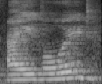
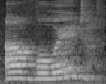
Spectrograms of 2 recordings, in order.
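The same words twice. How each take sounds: First: The first vowel is a full vowel. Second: The first vowel is a weak schwa. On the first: The speaker calls it wrong. "We're not really pronouncing that A as" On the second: The speaker calls it right. "it may be given the schwat sound"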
